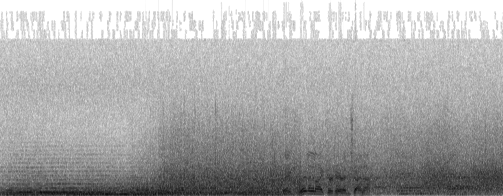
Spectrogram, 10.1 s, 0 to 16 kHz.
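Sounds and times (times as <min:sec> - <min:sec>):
orchestral music: 0:00.0 - 0:07.9
audience applauding: 0:03.3 - 0:10.0.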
